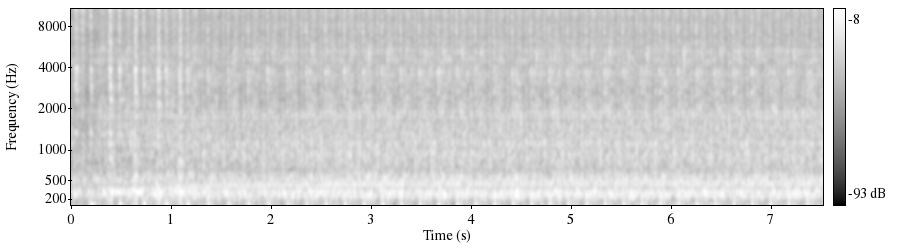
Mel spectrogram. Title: CASE 220 Hydraulic Drive Hard Start and Drive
